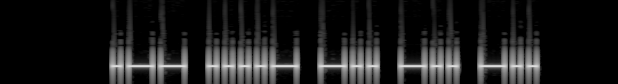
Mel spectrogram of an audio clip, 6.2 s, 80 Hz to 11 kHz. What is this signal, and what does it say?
Morse code, heard as a keyed tone, about 15 wpm, 700 Hz. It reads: W4DDD
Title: Call Signs Repeated 3x - 15wpm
